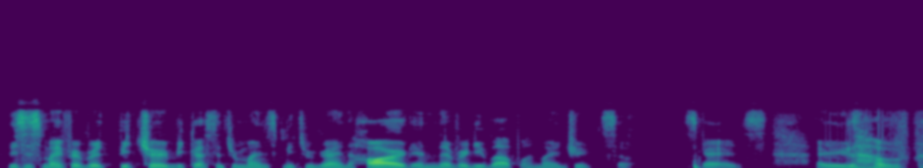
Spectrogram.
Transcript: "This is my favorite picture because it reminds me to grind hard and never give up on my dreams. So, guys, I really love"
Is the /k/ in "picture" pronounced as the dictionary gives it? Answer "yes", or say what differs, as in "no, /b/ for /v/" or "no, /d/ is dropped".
yes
